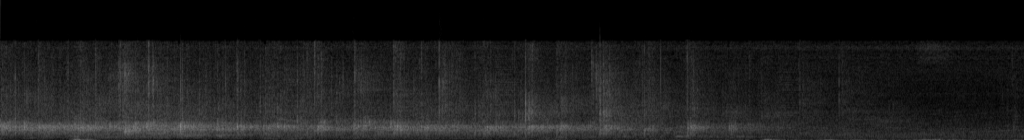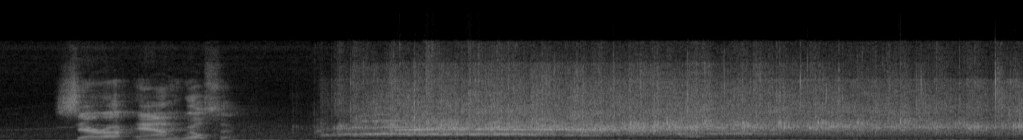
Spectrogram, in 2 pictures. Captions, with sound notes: Sarah Ann Wilson. (audience applauding)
